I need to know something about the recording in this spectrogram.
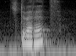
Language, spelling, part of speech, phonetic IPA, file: Czech, čtverec, noun, [ˈt͡ʃtvɛrɛt͡s], Cs-čtverec.ogg
- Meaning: square (polygon)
